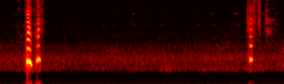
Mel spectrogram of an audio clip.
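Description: Black swan giving a quick pair of high, rich, bugling honks, then a single honk about four seconds later, in otherwise quiet surroundings.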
